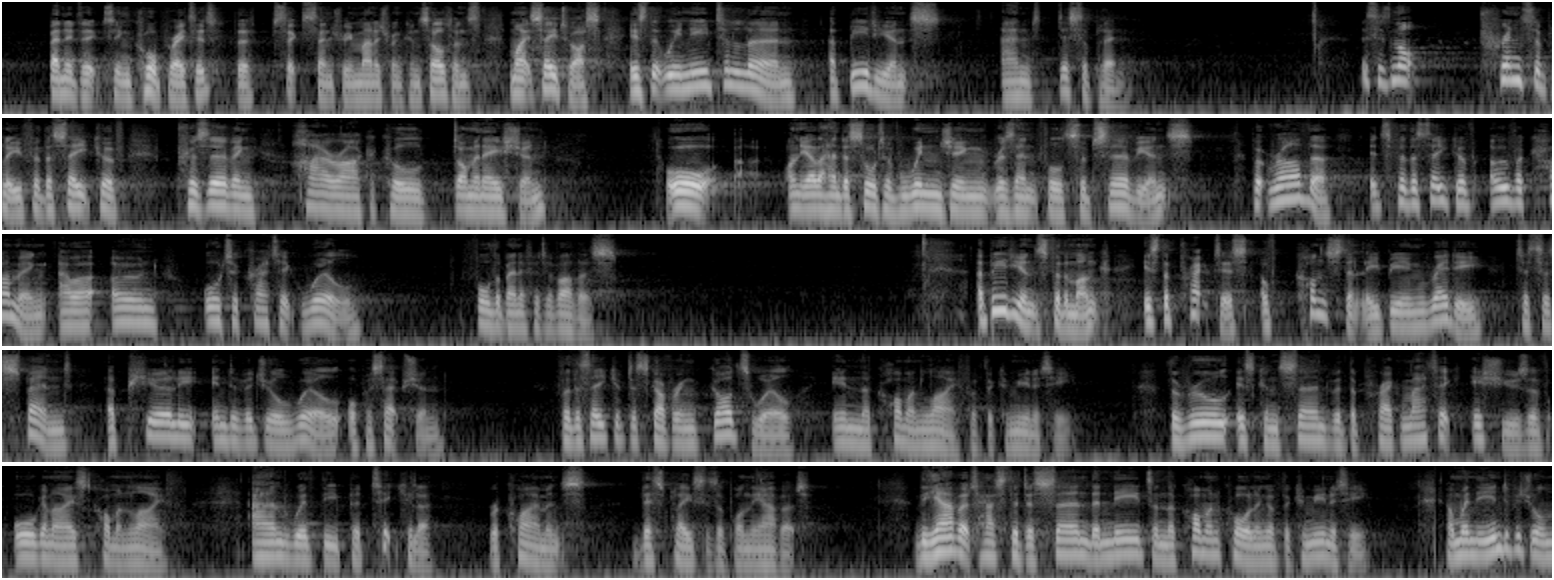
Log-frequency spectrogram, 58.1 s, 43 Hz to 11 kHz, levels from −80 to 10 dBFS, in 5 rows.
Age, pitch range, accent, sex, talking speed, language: 40-59, 100-140 Hz, British, male, 135 wpm, English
